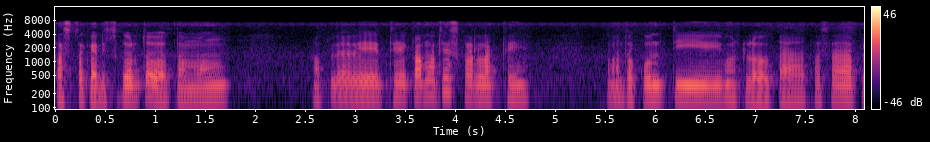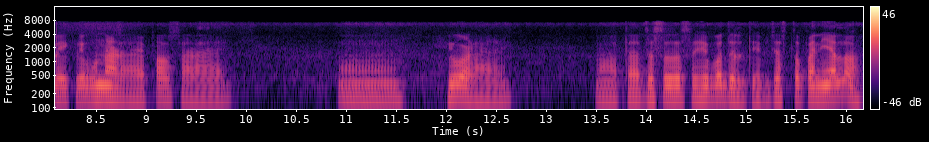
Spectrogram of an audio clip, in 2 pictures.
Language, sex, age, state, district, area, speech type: Marathi, male, 60+, Maharashtra, Amravati, rural, spontaneous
